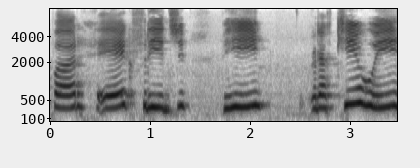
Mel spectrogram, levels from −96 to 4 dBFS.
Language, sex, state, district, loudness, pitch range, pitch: Hindi, female, Punjab, Pathankot, -13 LUFS, 315-360 Hz, 335 Hz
